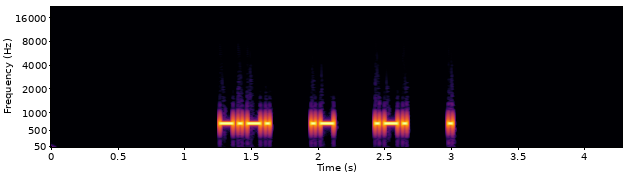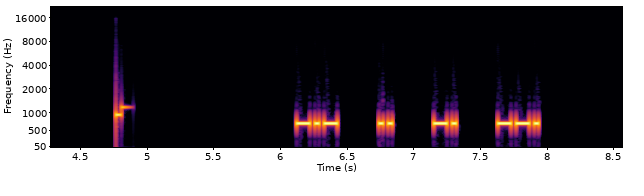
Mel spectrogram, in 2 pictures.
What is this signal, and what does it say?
Morse code, heard as a keyed tone, about 36 wpm, spaced as for 20 wpm, 690 Hz. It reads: CARE KING
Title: 3x Character Spacing - Top 500 Words - 35wpm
